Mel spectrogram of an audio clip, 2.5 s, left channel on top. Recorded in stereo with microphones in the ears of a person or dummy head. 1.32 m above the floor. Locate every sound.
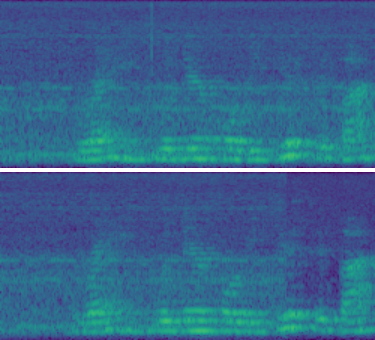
0.5 s a woman speaking: 70° right (ahead or behind), 2 m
